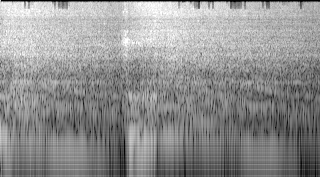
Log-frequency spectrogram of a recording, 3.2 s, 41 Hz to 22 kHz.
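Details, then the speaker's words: 2018 Toyota RAV4, 139,959 miles, pre-purchase inspection, under the hood: steady idle then a quick clean rev falling smoothly back to even idle, no knocks or rattles; engine sounds good. "The vehicle's currently running. Engine sounds good."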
